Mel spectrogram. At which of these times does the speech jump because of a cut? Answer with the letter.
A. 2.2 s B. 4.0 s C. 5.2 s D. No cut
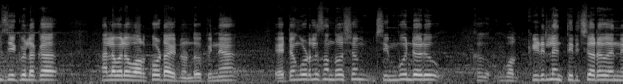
D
